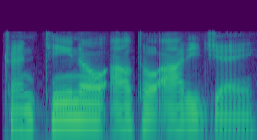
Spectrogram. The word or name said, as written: Trentino-Alto Adige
